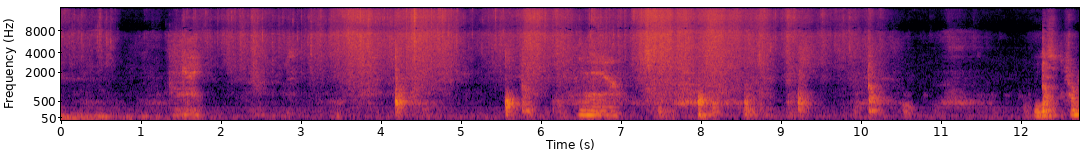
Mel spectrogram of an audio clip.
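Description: Jaco robotic arm's joint motors whirring faintly in stretches of a few seconds as the arm moves toward a wall switch, with a few light clicks.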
